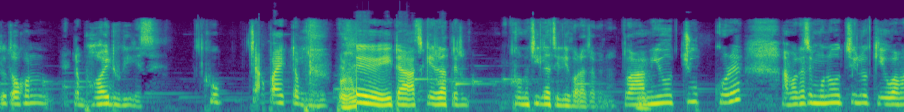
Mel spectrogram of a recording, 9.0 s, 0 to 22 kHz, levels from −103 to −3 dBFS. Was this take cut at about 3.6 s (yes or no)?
yes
